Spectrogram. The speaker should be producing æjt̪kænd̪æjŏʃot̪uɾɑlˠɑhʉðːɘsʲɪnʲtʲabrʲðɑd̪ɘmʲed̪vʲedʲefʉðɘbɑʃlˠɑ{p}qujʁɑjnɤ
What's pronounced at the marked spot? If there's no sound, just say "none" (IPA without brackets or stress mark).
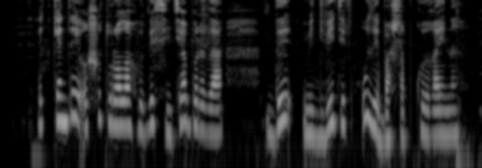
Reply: p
